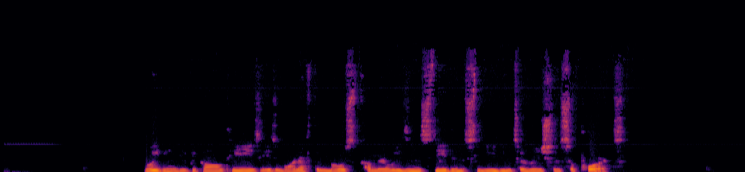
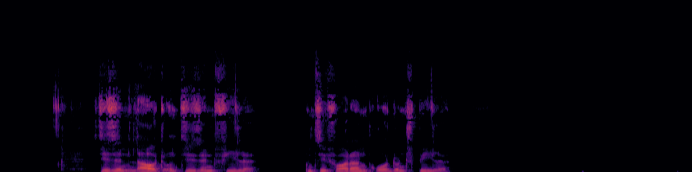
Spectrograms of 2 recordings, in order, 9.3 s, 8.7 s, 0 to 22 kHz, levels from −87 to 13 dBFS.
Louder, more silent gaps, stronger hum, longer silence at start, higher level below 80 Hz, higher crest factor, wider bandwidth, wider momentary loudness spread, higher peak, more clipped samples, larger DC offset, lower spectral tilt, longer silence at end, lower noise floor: first, -24 LUFS vs -41 LUFS; neither; neither; first, 1.8 s vs 0.7 s; first, -64 dBFS vs -78 dBFS; about the same, 20 dB vs 24 dB; about the same, 15 kHz vs 14.5 kHz; second, 7 LU vs 17 LU; first, -4 dBFS vs -20 dBFS; neither; neither; first, -7 dB/octave vs -4 dB/octave; second, 1.55 s vs 3.05 s; second, -86 dBFS vs under -90 dBFS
